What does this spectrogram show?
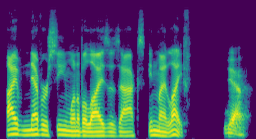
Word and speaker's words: Eliza: know certain comedians that are big like like Eliza that's that's how you pronounce her first name correct Eliza Schlesinger yeah yeah she's huge is she not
